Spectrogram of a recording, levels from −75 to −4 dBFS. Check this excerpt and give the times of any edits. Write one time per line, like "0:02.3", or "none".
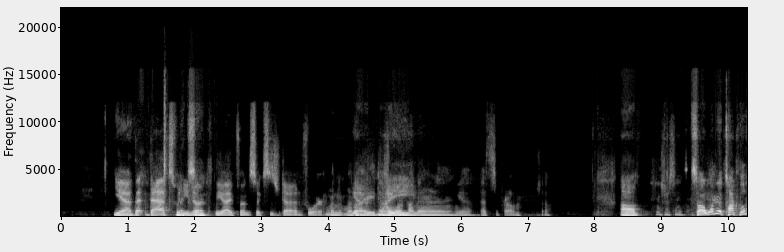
0:03.3
0:08.3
